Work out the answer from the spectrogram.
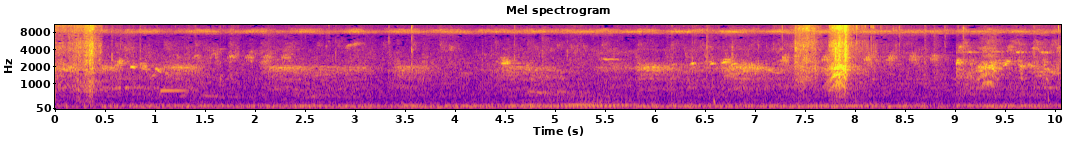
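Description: Birds calling now and then, with a sharp knock just after the start and a louder knock about eight seconds in.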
